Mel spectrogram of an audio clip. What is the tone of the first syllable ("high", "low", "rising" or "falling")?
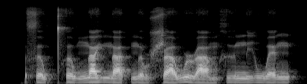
low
